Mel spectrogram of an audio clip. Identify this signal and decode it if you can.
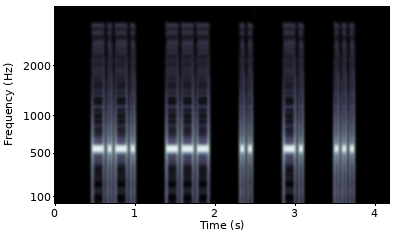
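Morse code, heard as a keyed tone, about 25 wpm, spaced as for 15 wpm, 550 Hz. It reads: COINS
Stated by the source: Morse news headlines practice at 15.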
